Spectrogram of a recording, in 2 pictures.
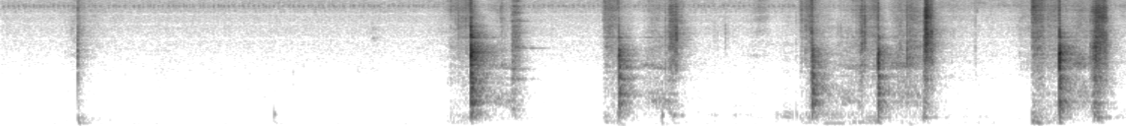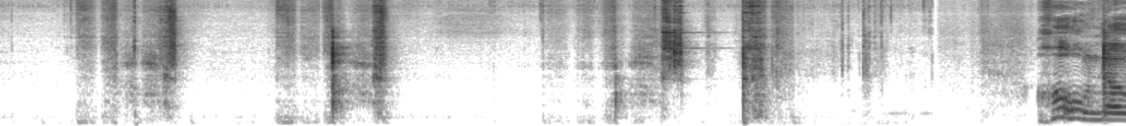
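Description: A knife chops fruit on a board in a series of sharp, close cuts, spaced irregularly with brief pauses between bursts, and a voice breaks in at the very end.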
